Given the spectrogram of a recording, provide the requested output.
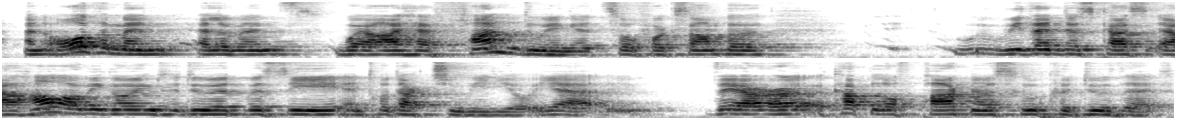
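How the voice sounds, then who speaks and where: A man talks with a high pitch and fairly even intonation. The room echo is audible. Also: moderate pace. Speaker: software synth developer. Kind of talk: live stream interview. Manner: halting. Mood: relaxed, reflective. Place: studio.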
